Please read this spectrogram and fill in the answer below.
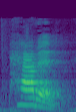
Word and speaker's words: patted: Patted. How many syllables? 2 because it's got a T.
